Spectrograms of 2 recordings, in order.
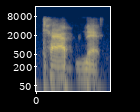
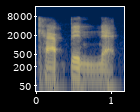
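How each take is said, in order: First: The middle vowel is dropped, giving two syllables. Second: The middle vowel is kept, giving three syllables. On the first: "Most English speakers would say cabinet" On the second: "instead of cabinet"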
